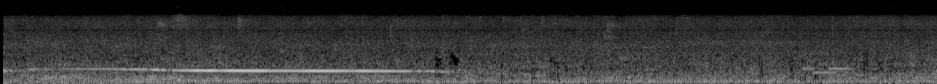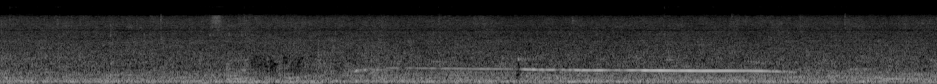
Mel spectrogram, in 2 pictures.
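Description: Arctic wolf howling: two long, steady howls of about four seconds each, the pitch sliding gently down at the end of each, with a faint short call between them about eight seconds in.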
